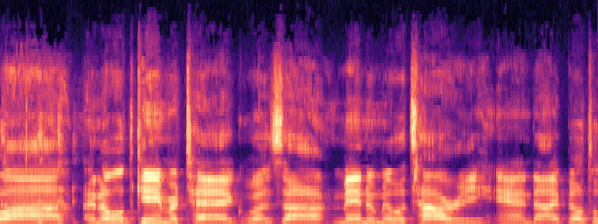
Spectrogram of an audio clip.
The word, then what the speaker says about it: Manu: Am I saying it right? – Yeah, what? Manu.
